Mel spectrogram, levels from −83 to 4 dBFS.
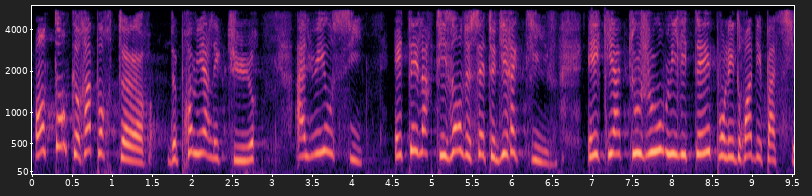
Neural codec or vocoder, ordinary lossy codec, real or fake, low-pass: codec, 16 kHz, 16 kbps, FunCodec, trained on LibriTTS, 50 frames a second; AAC, 48 kbps; fake; 5.4 kHz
